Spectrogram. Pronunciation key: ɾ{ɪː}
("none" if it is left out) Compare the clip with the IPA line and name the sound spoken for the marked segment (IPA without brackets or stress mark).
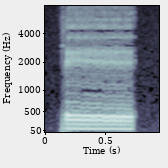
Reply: ɪː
